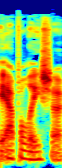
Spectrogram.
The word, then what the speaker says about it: Appalachia: Am I saying it right? I want to say Appalachia because that's how I would say it. I know it's wrong. – Latch, like the latch on a door.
